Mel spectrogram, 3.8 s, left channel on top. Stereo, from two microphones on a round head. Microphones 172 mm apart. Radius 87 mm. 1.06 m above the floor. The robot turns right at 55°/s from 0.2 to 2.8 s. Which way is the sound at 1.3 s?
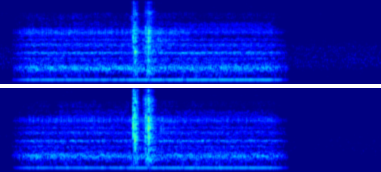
50° right (ahead or behind).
